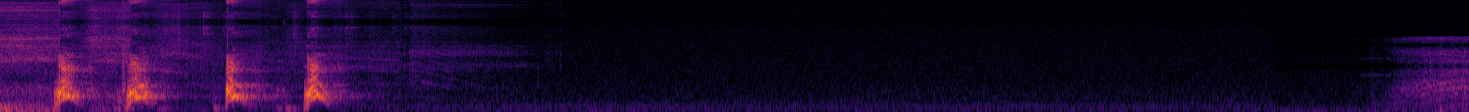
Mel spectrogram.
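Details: Great Dane at play with an RC helicopter: four deep, punchy barks roughly a second apart within the first three seconds, then near silence for about ten seconds before a brief rise of noise at the end.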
